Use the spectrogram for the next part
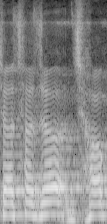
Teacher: स्पर्श संघर्षी च छ ज झ को बोला जाता है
